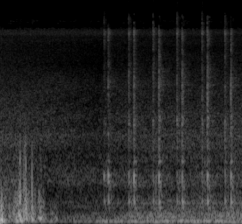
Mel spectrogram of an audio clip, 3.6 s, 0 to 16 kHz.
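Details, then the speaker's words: Early 1980s Marco FO3-12-B 12-inch oscillating fan: irregular clicks and snaps over fan hum and aircraft rumble as oscillation reaches one side and skips and jumps; oscillation gear skipping. "it does have another issue where it oscillates, but only to this side, and then it like starts skipping and jumping."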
